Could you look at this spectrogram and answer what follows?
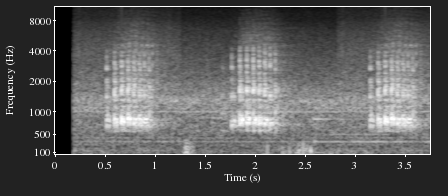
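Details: Sandhill Crane in Central Florida, among ponds, fields and neighbourhood edges, giving three loud, deep, rolling, rattling trumpet calls that carry far. Each lasts under a second, about every second and a half, over a low background rumble.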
